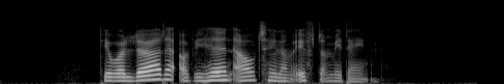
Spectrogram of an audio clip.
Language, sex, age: Danish, female, 36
